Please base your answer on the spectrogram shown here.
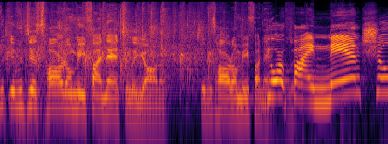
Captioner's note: audience applauding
